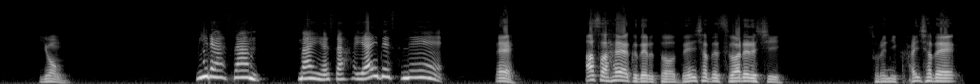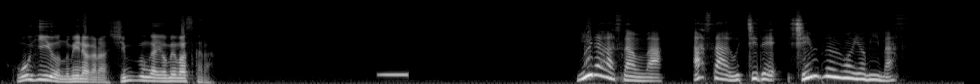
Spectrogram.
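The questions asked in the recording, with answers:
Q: ミラーさんは朝うちで新聞を読みます。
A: ×(会社で読みます)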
